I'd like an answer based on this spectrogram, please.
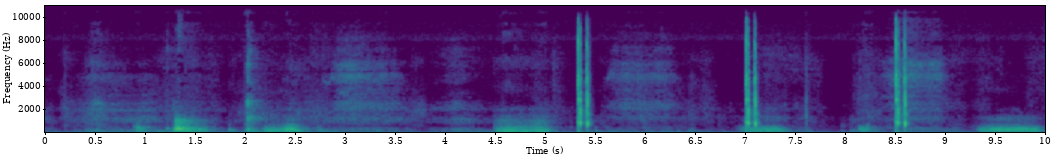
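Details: A Pembroke Welsh Corgi puppy playing with a new tennis ball on a rope gives low, gravelly growls in short bursts, some rising into brief whiny grumbles, cut by sharp clicking knocks, indoors.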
